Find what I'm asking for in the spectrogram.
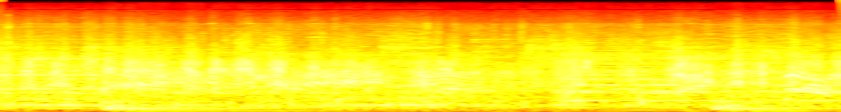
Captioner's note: men laughing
